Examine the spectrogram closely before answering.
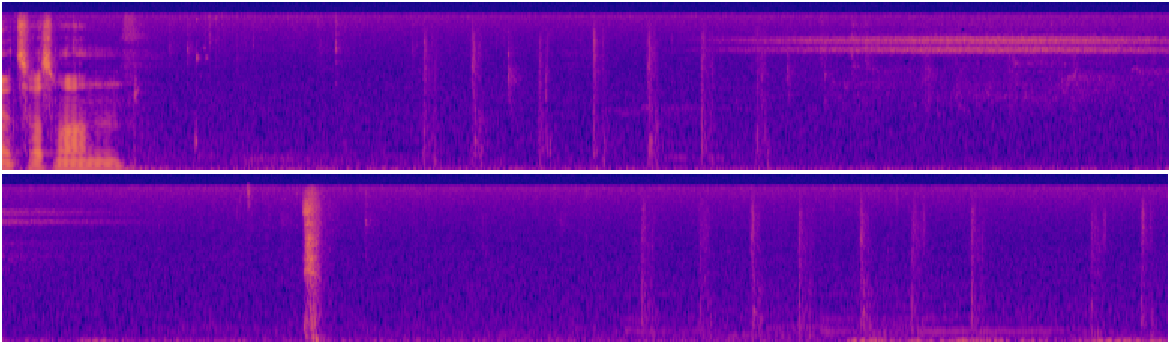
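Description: Footsteps crunch on gravel at a steady pace.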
